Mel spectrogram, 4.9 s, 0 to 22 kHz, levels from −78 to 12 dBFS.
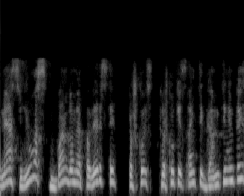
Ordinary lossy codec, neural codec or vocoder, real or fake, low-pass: AAC, 32 kbps; codec, 16 kHz, 4 kbps, FreqCodec, smaller model; fake; 7.2 kHz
